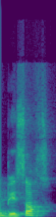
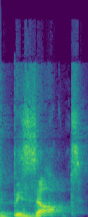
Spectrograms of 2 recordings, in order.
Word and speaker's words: Bizot: I'm kind of like sitting there going play Bizos. Let him let him. He He's been pronounced his name right and we've said it for you three times before the game.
